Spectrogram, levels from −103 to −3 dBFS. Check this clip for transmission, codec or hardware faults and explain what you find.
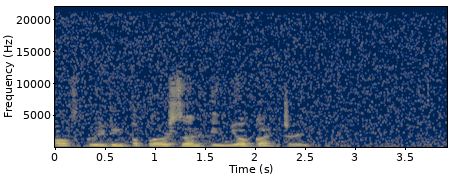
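One fault runs through the whole recording: overdone noise removal. It is present from start to finish. A noise reduction stage was set too aggressively for a noisy speech recording. It pushed individual frequency bands far down, or cut them out, whenever they came close to its noise estimate. Quieter parts of the voice fell into those bands and were removed too. The background drops and breaks up into twinkling, warbling specks.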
